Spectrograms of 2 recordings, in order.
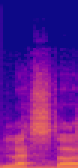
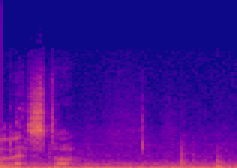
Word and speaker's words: Leicester: as we approach Lester Lester I can say it properly Lester leester David Lang hello am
